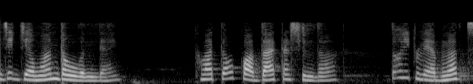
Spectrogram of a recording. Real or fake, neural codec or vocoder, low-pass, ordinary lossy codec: fake; codec, 16 kHz, 0.5 kbps, X-Codec, HuBERT features, trained on general audio; 7.2 kHz; none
